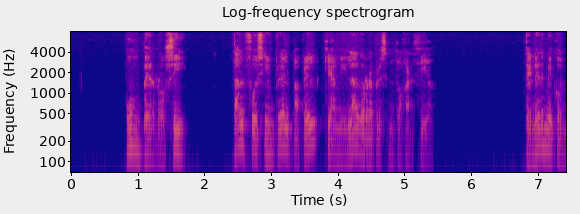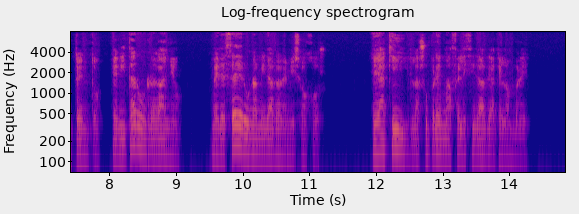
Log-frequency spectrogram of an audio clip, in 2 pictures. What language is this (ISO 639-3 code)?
spa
